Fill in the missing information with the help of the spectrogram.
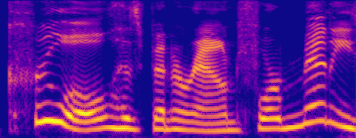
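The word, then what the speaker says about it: crewel: The word cruel to describe this type of yarn which is spelled c r e w l not cruel like being mean uh is derived from the Welsh word for wool which is cru.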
